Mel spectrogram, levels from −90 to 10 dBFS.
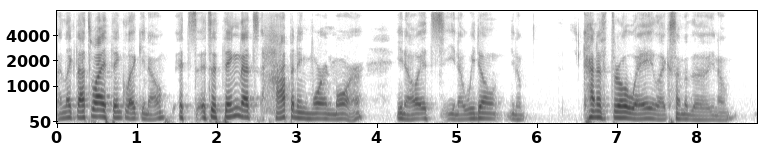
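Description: No technical faults are audible in this recording.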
